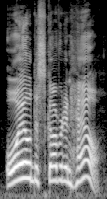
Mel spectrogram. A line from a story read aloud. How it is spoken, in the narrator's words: the prospector shouted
